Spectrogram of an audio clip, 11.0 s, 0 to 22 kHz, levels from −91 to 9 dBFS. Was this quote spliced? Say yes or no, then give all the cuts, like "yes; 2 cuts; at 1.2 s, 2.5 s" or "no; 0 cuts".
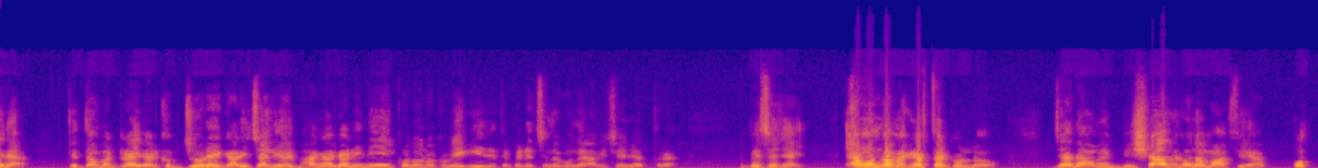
yes; 1 cut; at 6.9 s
